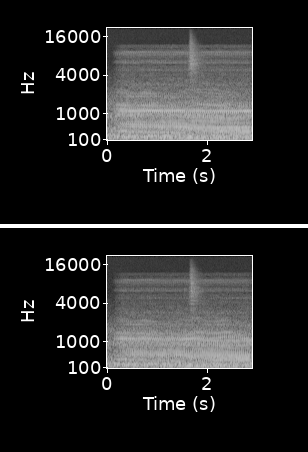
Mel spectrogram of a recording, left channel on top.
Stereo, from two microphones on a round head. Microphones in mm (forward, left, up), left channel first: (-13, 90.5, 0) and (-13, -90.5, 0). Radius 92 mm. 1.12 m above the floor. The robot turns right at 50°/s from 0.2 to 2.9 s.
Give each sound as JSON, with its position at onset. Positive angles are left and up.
{"t": 1.6, "sound": "a whoosh", "side_deg": 70, "distance_m": 4.5}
